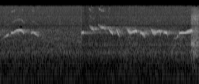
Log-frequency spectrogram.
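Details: Near Niiharu Citizens' Forest in Japan, a Chinese Hwamei sings loudly in the morning: one long wavering whistle, then a rapid chain of bright, jerky up-and-down slurred notes ending in a rising whistle, over steady low hum.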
